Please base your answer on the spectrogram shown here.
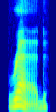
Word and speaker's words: read: And meet, met, read, read, past is pronounced read.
